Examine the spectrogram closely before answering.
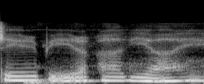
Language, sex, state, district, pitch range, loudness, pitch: Hindi, female, Arunachal Pradesh, Lower Dibang Valley, 160-185 Hz, -11 LUFS, 175 Hz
